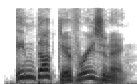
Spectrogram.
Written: Inductive reasoning

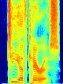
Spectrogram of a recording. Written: Keras

